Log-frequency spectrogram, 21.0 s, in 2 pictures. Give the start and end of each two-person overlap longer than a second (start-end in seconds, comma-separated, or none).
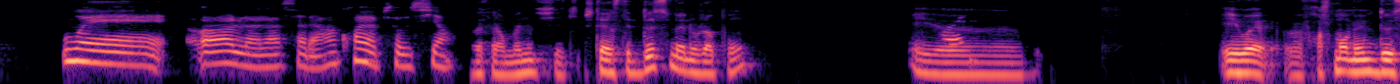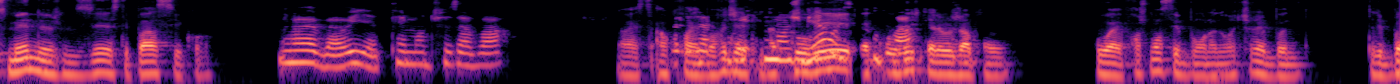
15.5-17.4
